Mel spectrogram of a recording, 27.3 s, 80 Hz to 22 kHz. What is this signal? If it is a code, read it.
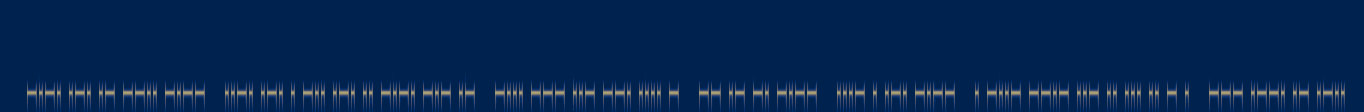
Morse code, heard as a keyed tone, about 21 wpm, 700 Hz. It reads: CRAZY FREDRICKA BOUGHT MANY VERY EXQUISITE OPAL
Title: Pangram Challenge v2 - 20wpm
